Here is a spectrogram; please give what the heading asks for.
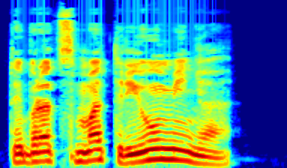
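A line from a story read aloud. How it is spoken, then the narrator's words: Stern. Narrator (Russian): хозяин говорил мне строго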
